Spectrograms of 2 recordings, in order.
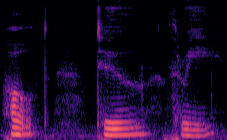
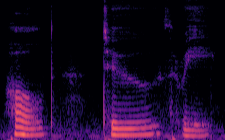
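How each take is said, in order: Both takes have the same delivery.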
